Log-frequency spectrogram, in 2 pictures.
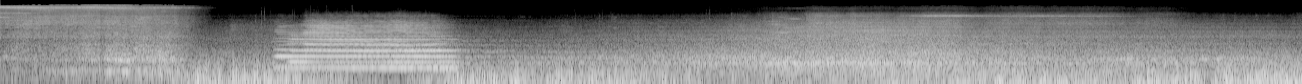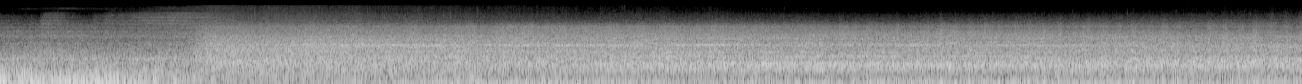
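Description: Passenger train passing close, its carriages rumbling on the rails. A few seconds in, a diesel locomotive's horn sounds one multi-note chord for about two seconds, and the train runs on. About two-thirds of the way through, the sound changes to a steadier rumble of a freight train crossing a bridge.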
